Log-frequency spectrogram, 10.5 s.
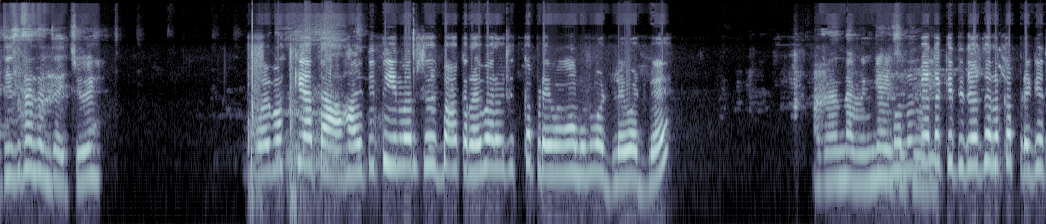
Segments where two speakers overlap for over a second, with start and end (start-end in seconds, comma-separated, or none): none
